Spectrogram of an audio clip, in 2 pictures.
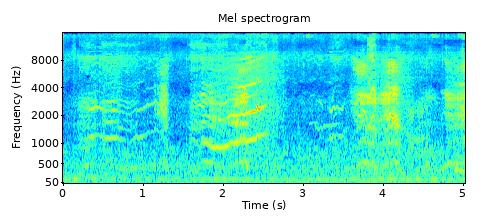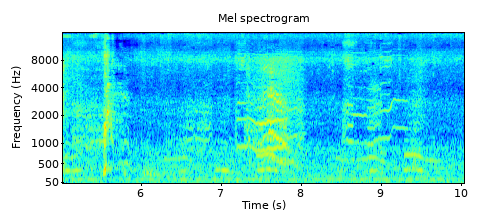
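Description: A litter of young puppies whining and squeaking: many short, high, thin cries that slide up and down in pitch, often overlapping, over a steady low hum. A single sharp click comes about five and a half seconds in.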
